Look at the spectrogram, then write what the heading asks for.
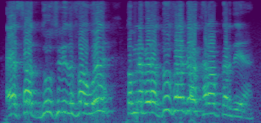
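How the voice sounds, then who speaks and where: Very high-pitched stern tailor master , male actor. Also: big pitch swings, fairly quick, heavily acted. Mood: scornful anger. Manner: brusque with underlings. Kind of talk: moral story drama acting.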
